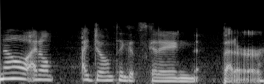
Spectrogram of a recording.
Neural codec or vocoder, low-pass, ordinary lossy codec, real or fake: none; 7.2 kHz; AAC, 32 kbps; real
